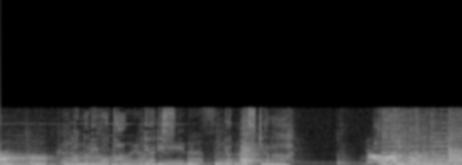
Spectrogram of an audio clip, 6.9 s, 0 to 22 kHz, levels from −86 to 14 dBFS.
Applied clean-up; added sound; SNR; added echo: none; Sliding door; 0 dB; none.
